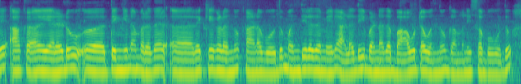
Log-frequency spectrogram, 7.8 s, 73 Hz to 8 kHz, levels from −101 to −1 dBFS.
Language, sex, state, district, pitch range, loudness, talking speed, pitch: Kannada, female, Karnataka, Bangalore, 145-165 Hz, -15 LUFS, 105 wpm, 155 Hz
